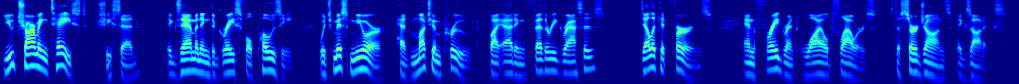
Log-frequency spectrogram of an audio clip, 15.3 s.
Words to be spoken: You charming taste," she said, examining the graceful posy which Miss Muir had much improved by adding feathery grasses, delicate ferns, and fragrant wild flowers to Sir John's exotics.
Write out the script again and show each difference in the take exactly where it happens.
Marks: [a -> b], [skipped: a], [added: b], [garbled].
You charming taste," she said, examining the graceful posy which Miss Muir had much improved by adding feathery grasses, delicate ferns, and fragrant wild flowers to Sir John's exotics.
